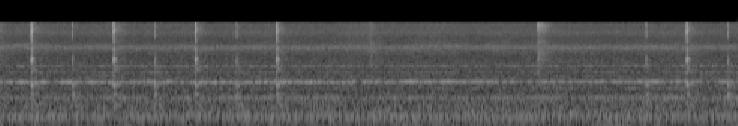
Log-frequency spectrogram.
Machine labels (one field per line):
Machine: valve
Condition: normal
